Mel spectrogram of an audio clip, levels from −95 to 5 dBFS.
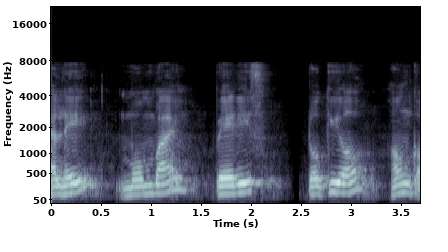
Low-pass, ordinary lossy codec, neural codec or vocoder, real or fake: none; none; codec, 16 kHz, 4.8 kbps, FACodec; fake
